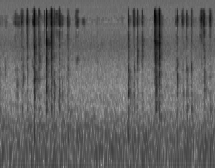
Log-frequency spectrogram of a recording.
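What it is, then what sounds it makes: Plastic laptop keyboard. Both hands type rapid fingertip taps on the backlit chiclet keyboard of a black laptop, with plastic keycaps on a solid chassis. Quick, bright, short clicks come in two bursts separated by a brief pause, over a low, steady background rumble. The taps are quiet and fade almost instantly.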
